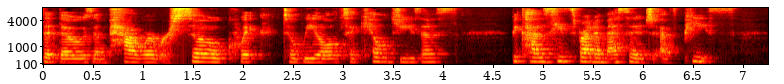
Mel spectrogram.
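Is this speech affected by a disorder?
No.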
